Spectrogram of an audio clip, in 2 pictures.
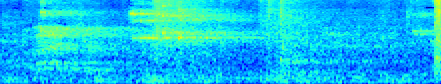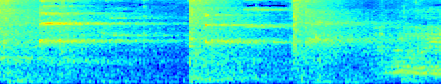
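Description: A shuttlecock is struck sharply by rackets in a large echoing hall.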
